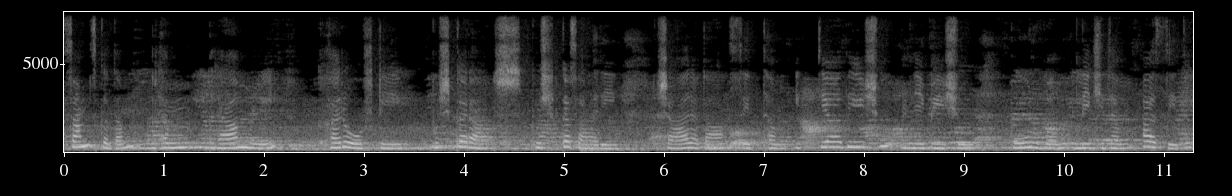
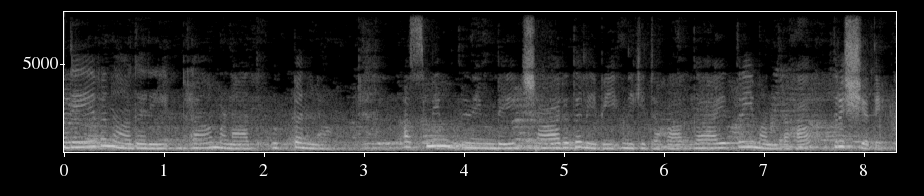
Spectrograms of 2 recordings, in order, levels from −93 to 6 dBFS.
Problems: constant background noise, continuous background conversations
